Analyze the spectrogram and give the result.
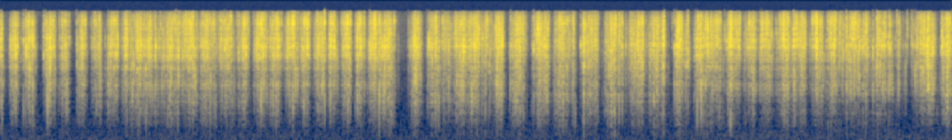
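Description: Fingertips squeeze and scratch a small stuffed brown-and-orange felt volcano plush with a faux fur top and crinkly filling. The result is a steady stream of quick, dry, bright scratching and crinkling bursts with brief pauses and no low end.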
